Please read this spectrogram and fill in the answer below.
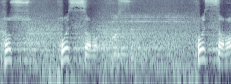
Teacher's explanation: فخم الراء ورق السين وفخم الخاء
